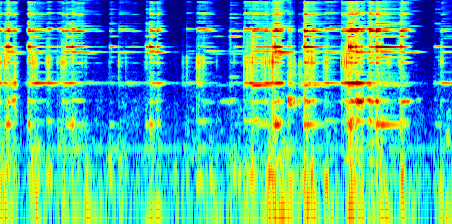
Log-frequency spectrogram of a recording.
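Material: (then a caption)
Metal. Two small hollow silver metal jingle bells on a cord are gently shaken and clicked together. They give quiet, bright, high jingling rings in irregular bursts, with short tinkling decays between clicks.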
